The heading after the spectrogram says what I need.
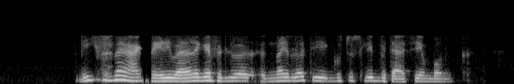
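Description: Speech, band-limited to nothing above 4 kHz, which fits a narrowband telephone codec such as G.711. The speech drops out sharply at 1.41 to 1.51 s and dips more gently at 2.49 to 2.62 s, likely speech suppressed in double talk. Near the end, from 4.88 to 5.14 s, the room sound falls by about 21 dB. That is background gated by the echo canceller, clamping the microphone while it acts.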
